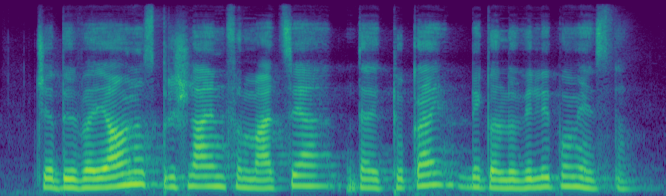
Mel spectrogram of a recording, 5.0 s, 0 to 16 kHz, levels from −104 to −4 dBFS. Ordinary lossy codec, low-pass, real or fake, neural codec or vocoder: none; 14.4 kHz; fake; codec, 32 kHz, 1.9 kbps, SNAC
